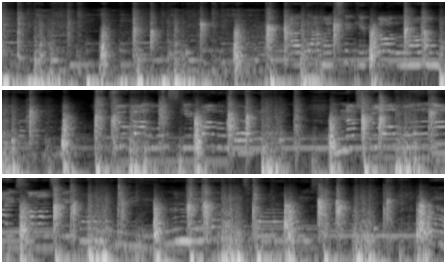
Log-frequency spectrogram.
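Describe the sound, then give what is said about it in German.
Hands clap and drum on a table and cups are banged down in a classroom cup-rhythm game, forming a repeating pattern of many sharp taps, thuds and claps at a lively, steady pace. “Wir trommeln dreimal. Und wir hauen den Becher auf den Tisch. Das hören wir uns gleich mal an.”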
